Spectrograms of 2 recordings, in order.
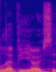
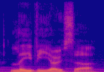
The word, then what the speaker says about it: Leviosa: However, in the film, she corrects him by emphasizing the correct pronunciation of the spell, Leviosa, not Leviosa.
